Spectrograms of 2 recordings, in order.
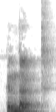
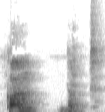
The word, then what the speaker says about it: conduct: The same way the next one is conduct. Here conduct and here conduct.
